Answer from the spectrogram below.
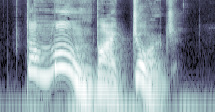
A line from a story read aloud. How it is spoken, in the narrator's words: cried Lord John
